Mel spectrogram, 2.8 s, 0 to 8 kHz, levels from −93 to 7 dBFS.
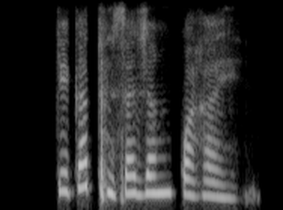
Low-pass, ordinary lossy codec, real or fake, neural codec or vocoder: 7.2 kHz; Opus, 32 kbps; fake; codec, 16 kHz, 8 kbps, FreqCodec, smaller model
